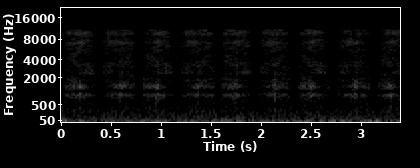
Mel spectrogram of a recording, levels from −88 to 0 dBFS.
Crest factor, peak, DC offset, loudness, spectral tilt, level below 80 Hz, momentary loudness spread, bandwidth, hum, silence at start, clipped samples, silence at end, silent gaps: 18 dB; -46 dBFS; under 0.1%; -64 LUFS; -0.5 dB/octave; -76 dBFS; 2 LU; 12 kHz; none; 0 s; under 0.1%; 0 s; none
